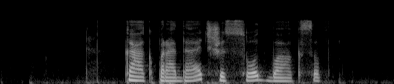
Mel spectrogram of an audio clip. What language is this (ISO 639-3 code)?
rus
